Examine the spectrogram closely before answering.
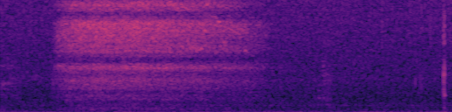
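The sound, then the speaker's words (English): A deep inhaled breath during a guided relaxation session, one soft, airy intake lasting about a second, then near quiet. “And we take a deep breath in,”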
